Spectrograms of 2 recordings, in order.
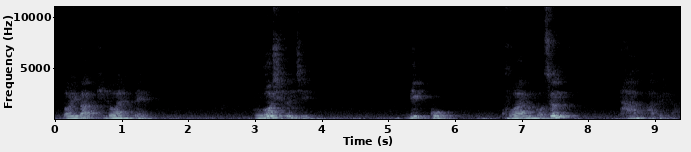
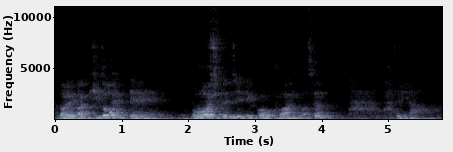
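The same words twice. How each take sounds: First: It is read slowly and deliberately, word by word. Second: It is read at a normal, flowing pace.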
